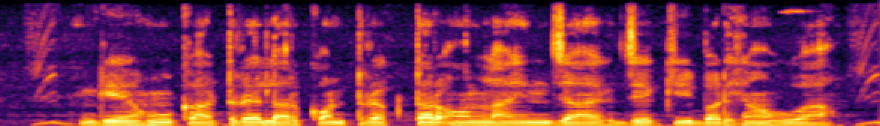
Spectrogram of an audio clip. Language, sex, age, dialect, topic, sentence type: Maithili, male, 25-30, Angika, agriculture, question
